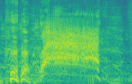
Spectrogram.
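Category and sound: vocal imitation, voice imitating a scream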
